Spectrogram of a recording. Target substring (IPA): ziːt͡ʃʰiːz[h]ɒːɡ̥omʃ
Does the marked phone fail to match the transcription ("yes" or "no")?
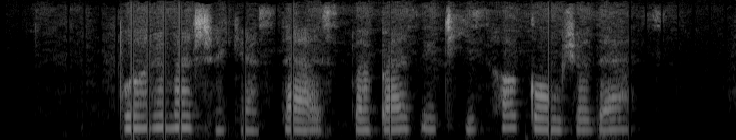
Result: no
